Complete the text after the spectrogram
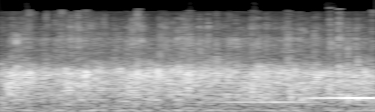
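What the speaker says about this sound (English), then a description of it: "Please give them a round of applause" Brief, dense applause from an audience at a manufacturing excellence award ceremony, steady and broadband throughout with no voices over it.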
